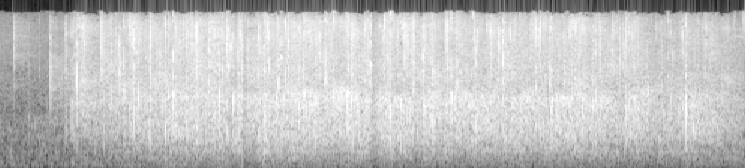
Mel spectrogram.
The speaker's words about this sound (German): Aber von daher einmal großen Applaus vielleicht für die hier dargestellten Organisationen, die wirklich sehr hilfreich mit dabei waren.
